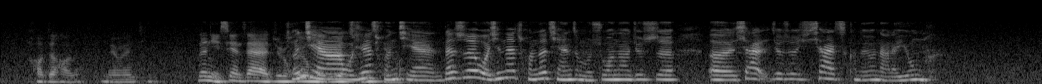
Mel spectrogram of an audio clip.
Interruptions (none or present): present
